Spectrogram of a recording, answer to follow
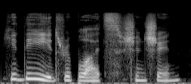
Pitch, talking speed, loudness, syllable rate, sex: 195 Hz, 125 wpm, -15 LUFS, 3.4 syllables/s, female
